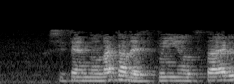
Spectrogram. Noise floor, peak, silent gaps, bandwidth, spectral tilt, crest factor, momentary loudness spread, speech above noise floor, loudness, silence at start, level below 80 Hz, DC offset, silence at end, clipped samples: -49 dBFS; -4 dBFS; none; 5.2 kHz; -3.5 dB/octave; 18 dB; 8 LU; 28 dB; -21 LUFS; 0.5 s; -56 dBFS; under 0.1%; 0 s; under 0.1%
